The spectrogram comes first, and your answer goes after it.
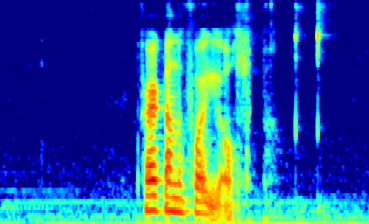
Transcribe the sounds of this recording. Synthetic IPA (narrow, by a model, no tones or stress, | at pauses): kʰvɛːɹkʰanufoːaj̰ɔ̰l̥p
